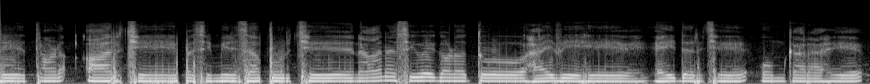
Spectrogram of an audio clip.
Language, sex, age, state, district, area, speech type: Gujarati, male, 18-30, Gujarat, Rajkot, rural, spontaneous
